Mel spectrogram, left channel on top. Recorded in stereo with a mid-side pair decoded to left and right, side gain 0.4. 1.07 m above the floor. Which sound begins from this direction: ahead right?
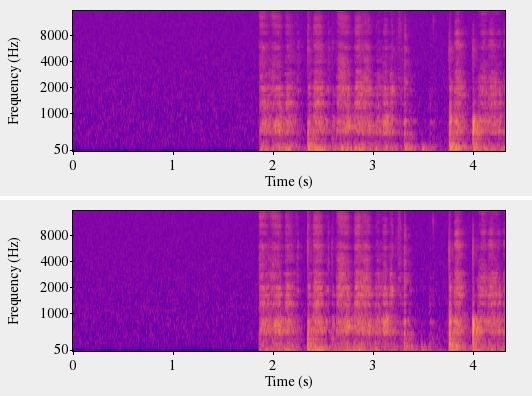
Writing, at 1.9 s.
